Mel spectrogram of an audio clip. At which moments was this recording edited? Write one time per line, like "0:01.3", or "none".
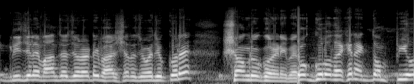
0:03.1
